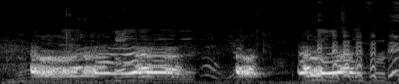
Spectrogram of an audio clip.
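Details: An excited female Bluetick Coonhound bays loudly. A long, drawn-out, wavering bay lasts over a second and a half, followed by two shorter, rougher bursts of baying.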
